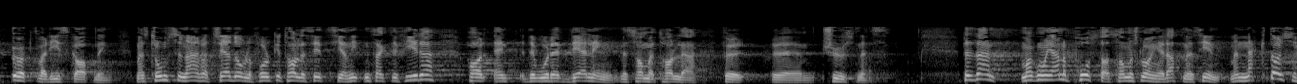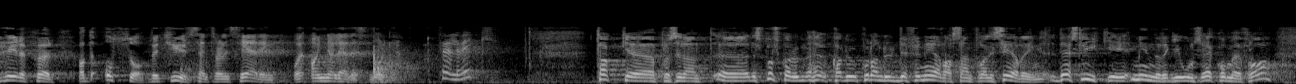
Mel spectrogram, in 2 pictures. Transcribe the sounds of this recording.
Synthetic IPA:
øːkt̪ʋæɖiːskɑːpnɪŋ | mɛnst̪ʰɾɔmsənæːɾhɑʈ̪ʰɾeːd̪ɔbləfɔlkət̪ʰɑlːəsɪt̪siːɑnɪt̪ːn̩sɛkst̪ɪfiːɾəhɑɾɛd̪ɛʋuːɾəd̪eːlɪŋmɛsɑmːət̪ʰɑlːə̰fɔɾ | ʂʉːsnḛːs | pʰɾɛs̬ɪd̪ɛnt̪mɑnkʰɑnjæːɳəpʰoːst̪oːsɑmənʂɭoːɪŋəɾɛt̪ːmɛsɪnmɛnːɛkt̪ɑɾsɔɦœʏɾəfɔɾʔɑt̪̚d̪ɛʔɔsːɔbət̪ʰyːɾsɛnt̪ʰɾɑlɪseːɾɪŋɔɛnʔɑnːəɭeːd̪əsnɔɾɡə̰fɾɛləʋiːk | t̪ʰɑkːpʰɾɛsɪd̪ɛnt̪d̪ɛspœʂmld̪ʉkʰɑːd̪ʉkʰʊɖɑnd̪ʉd̪ɛfɪneːɾəɾsɛnt̪ɾɑlɪseːɾɪŋd̪ɛæʂliːkɪmɪnɾɛɡɪuːnsɔmjæɡkʰɔmːəɾɪfɾɑː

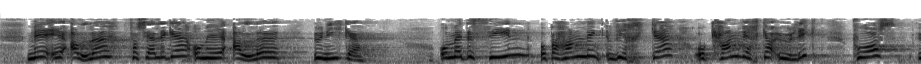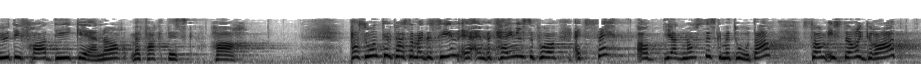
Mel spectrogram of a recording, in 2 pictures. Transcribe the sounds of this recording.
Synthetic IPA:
mɛɛɾʔɑlːəfɔʁʂɛlːɪɡəʔɔmɛɛʔɑlːə | ʉniːkə | ʔɔmɛd̪ɪsiːnɔbəɦɑnlɪŋʋɪʁkəʔɔkʰɑnʋɪʁkɑʔʉːlɪkt̪pʰɔɔsʉːt̪ɪfɾɑːd̪iɡeːnəɾmɛfɑkt̪ɪskhɑːɾ | pʰæʁsuːnt̪ɪlpɑsəmɛd̪ɪsiːnɛɾæ̰ɪnbət̪ʰæɪnəlsəpʰɔʔæ̰ɪt̪sɛt̪ːɑʋd̪ɪɑɡnɔst̪ɪskəmɛt̪ʰuːd̪əɾsɔmɪst̪œɾəɡʁɑːd̪

